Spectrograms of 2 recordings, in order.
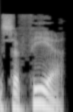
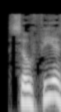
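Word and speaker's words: София: abandoned through the years the city's name is pronounced by Bulgarians with a stress on the O in contrast with the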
